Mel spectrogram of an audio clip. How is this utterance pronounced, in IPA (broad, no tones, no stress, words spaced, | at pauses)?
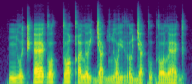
ɲot͡ʃʼæɡ ɔtːɔ qʼələjɟaɡ ʎɔjrɔɟa koɡɾɔlæɡ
